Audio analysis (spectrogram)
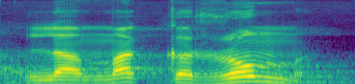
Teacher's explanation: رم پڑھنا ہے، رن نہیں پڑھنا کیونکہ آگے میم ہے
